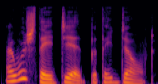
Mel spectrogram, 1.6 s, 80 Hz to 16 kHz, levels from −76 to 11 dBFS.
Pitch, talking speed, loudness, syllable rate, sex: 185 Hz, 265 wpm, -19 LUFS, 5.2 syllables/s, female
